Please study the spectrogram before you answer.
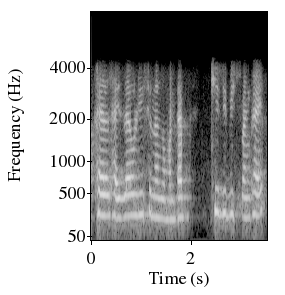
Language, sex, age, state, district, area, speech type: Bodo, female, 18-30, Assam, Chirang, rural, conversation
